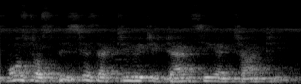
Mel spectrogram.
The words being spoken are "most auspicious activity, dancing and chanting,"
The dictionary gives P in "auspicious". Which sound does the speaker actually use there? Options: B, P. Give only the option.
B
